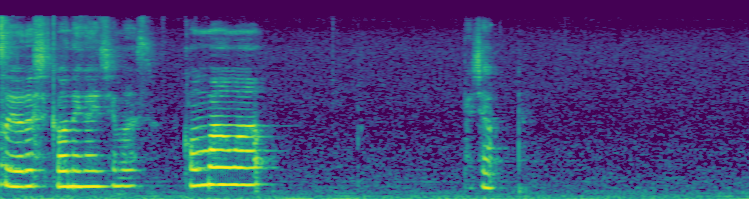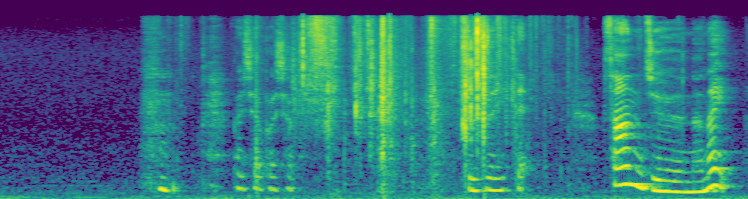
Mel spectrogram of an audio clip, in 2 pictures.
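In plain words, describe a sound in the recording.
A young woman speaks close to a microphone, in an animated, sing-song voice.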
